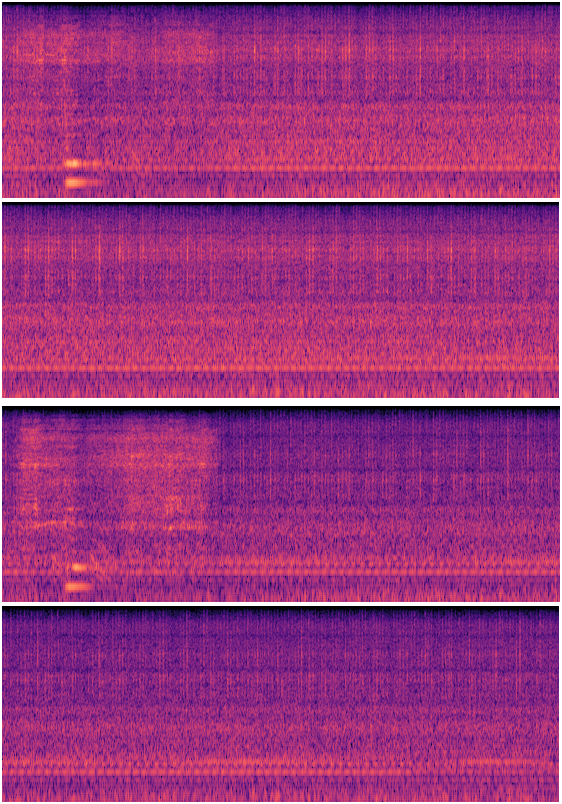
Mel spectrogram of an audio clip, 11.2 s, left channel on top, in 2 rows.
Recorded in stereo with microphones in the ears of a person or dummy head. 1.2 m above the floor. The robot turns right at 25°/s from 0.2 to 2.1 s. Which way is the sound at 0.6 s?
75° left (ahead or behind).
